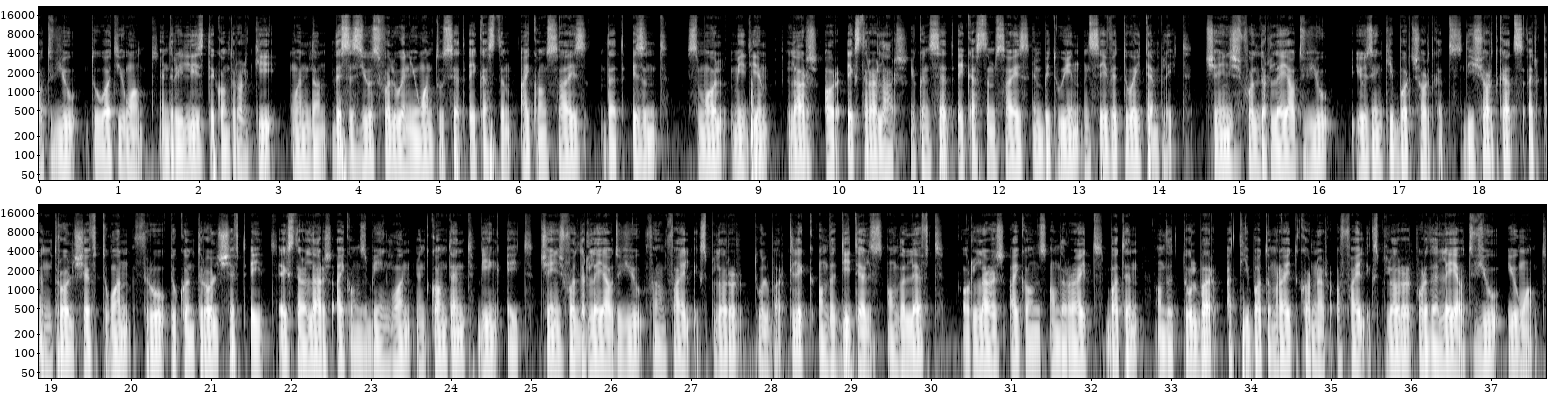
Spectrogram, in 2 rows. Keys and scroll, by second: 18.2 ctrl+shift+1, 25.1 F10.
